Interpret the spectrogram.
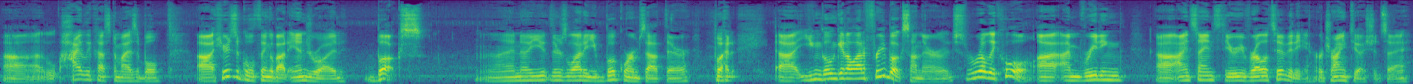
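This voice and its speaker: A phone reviewer gives a loose, chatty demo of a phone's features, talking as he taps and filling it with uh's and restarted sentences. His voice is bright and forward, mid-range and animated, and he speaks a little fast.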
